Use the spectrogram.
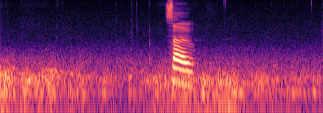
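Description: Thunder rumbles low and steady behind a speaking voice, swelling into a brief, sharp burst partway through before settling back into the background.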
